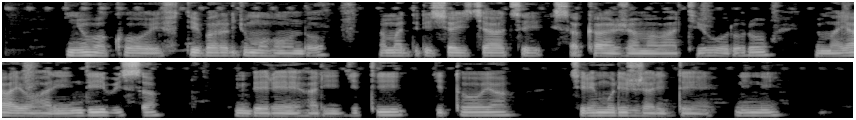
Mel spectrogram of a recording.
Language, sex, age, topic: Kinyarwanda, male, 25-35, health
